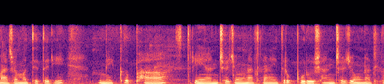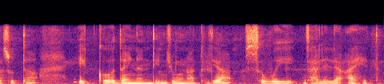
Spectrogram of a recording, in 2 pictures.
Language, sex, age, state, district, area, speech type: Marathi, female, 18-30, Maharashtra, Satara, urban, spontaneous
